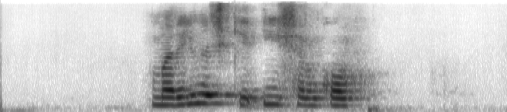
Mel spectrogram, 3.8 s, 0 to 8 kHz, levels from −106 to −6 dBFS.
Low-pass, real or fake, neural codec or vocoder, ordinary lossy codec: 7.2 kHz; fake; codec, 16 kHz, 2 kbps, X-Codec, HuBERT features, trained on general audio; AAC, 32 kbps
